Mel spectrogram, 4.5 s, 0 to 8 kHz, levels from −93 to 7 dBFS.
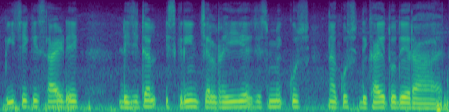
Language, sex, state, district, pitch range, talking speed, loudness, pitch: Hindi, male, Uttar Pradesh, Lalitpur, 135-155 Hz, 225 wpm, -15 LUFS, 145 Hz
